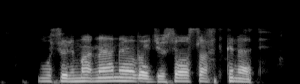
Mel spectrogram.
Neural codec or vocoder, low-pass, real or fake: codec, 44.1 kHz, 2.6 kbps, SNAC; 5.4 kHz; fake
